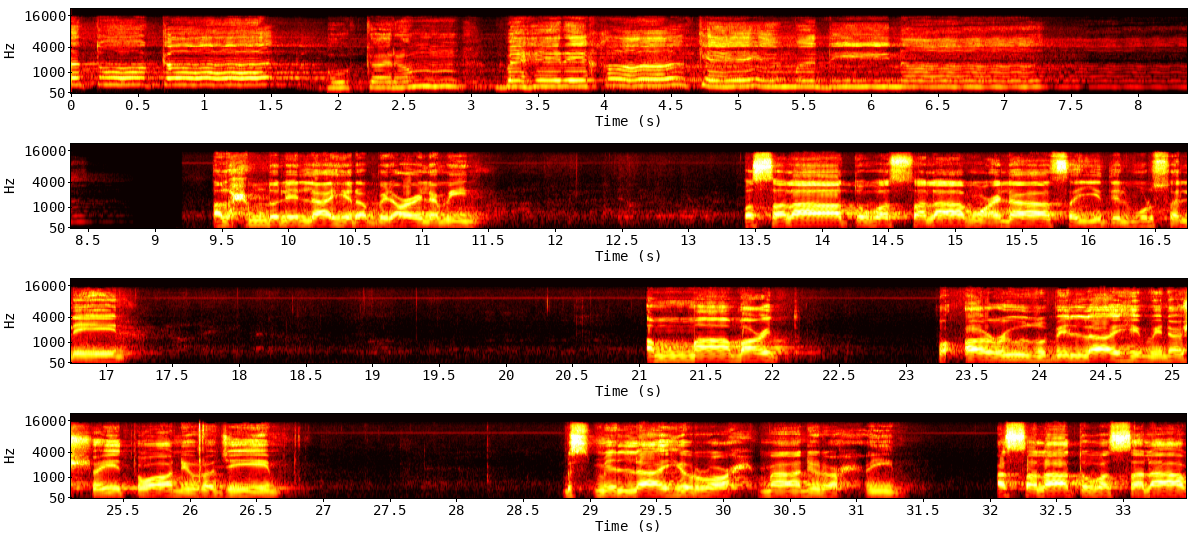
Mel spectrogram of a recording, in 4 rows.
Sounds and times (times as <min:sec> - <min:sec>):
Male speech, man speaking: 0:09.4 - 0:19.3, 0:21.0 - 0:22.4, 0:23.2 - 0:26.8, 0:28.8 - 0:31.5, 0:32.1 - 0:33.4.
